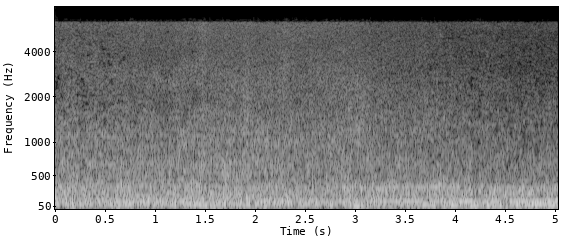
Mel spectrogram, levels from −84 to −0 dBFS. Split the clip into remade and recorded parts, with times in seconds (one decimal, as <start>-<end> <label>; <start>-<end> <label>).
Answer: 0.0-0.7 recorded; 0.7-3.7 remade; 3.7-5.0 recorded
